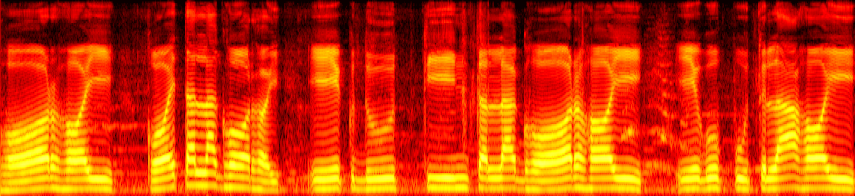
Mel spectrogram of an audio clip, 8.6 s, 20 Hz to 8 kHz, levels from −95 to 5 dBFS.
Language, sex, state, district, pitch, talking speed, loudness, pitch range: Bajjika, male, Bihar, Vaishali, 145 Hz, 105 wpm, -17 LUFS, 140-150 Hz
